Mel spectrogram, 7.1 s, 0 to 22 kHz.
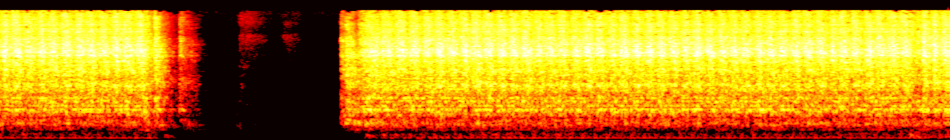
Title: Baotian Rocky 49cc 2 stroke 2010 first start in 3 months.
